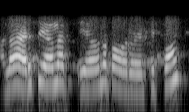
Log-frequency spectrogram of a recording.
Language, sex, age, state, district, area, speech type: Tamil, female, 30-45, Tamil Nadu, Tirupattur, rural, conversation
